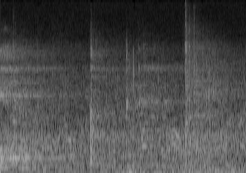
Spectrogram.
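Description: Two sharp hits of a badminton racket on a shuttlecock, about a second apart, during a rally, over the steady background noise of an indoor sports hall.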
